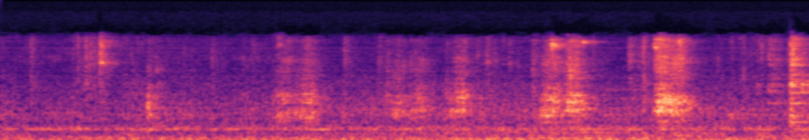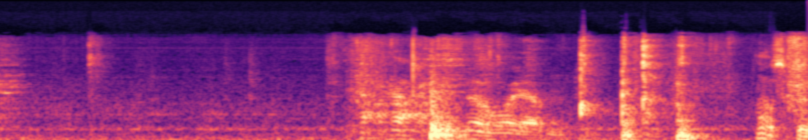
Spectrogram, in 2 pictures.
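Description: Faint scattered knocks and clicks over a steady low hum, then a person's voice starting about six seconds in and running to the end.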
